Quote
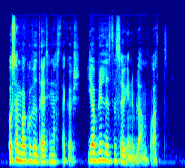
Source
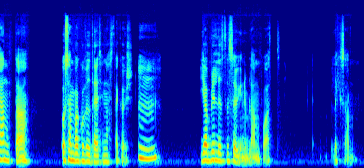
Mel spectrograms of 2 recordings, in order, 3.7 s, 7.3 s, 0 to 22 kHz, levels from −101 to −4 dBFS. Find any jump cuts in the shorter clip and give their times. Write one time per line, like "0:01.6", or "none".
0:01.6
